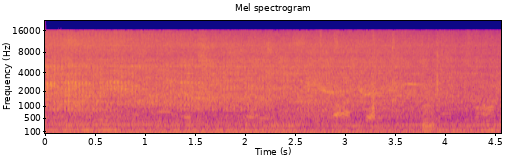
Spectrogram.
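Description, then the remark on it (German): A car engine idles at a zebra crossing while pedestrians cross in front of it, a steady low rumble that holds constant throughout, with faint street noise in the background. “Ich blockiere das Auto schön.”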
